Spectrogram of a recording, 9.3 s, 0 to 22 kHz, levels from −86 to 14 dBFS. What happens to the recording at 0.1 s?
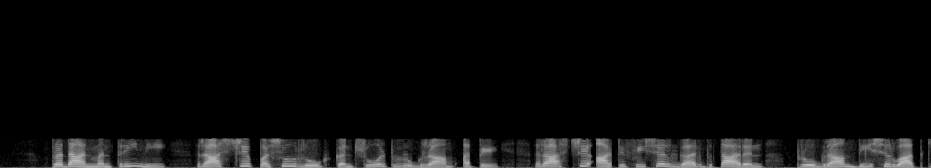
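Nothing goes wrong at 0.1 s; the speech comes through intact, carried over the call path's narrowband telephone-style coding with nothing above about 4 kHz.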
